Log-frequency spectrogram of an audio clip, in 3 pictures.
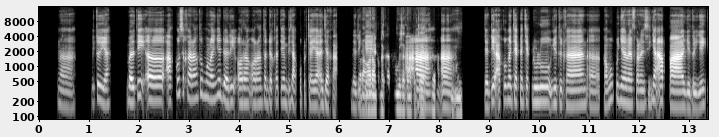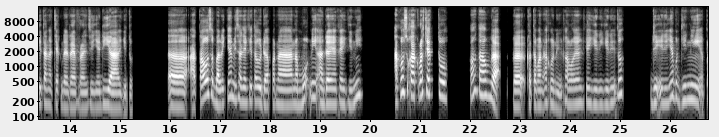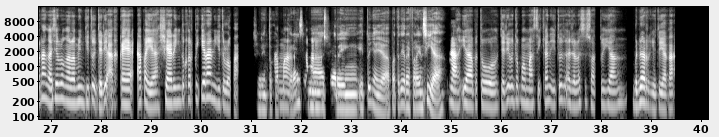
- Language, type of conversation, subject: Indonesian, podcast, Kapan kamu memutuskan untuk berhenti mencari informasi dan mulai praktik?
- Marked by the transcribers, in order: in English: "cross check"; in English: "sharing"; in English: "Sharing"; in English: "sharing"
